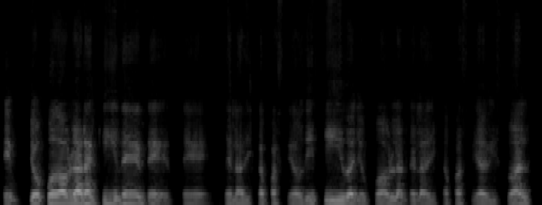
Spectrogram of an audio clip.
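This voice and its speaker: A man's voice: medium pitch, fairly even intonation, fast talker. A man who works as a sign language interpreter and teacher of deaf students, a guest in a casual conversation, speaking earnestly with frequent hesitations and repeated words.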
